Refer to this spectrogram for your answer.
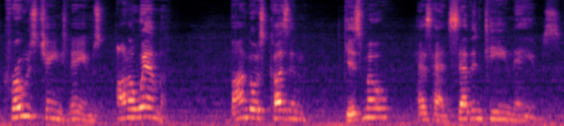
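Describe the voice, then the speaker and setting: A man reading a children's book aloud in a measured, expressive way. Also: high voice, slight background noise. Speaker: story reader. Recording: music playing behind. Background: background music.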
